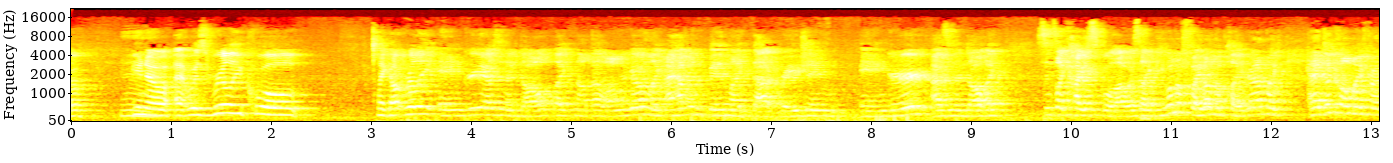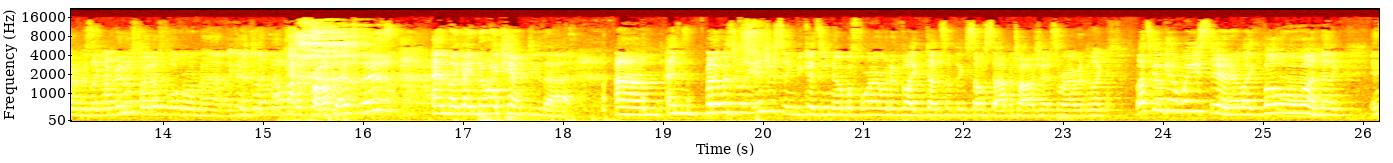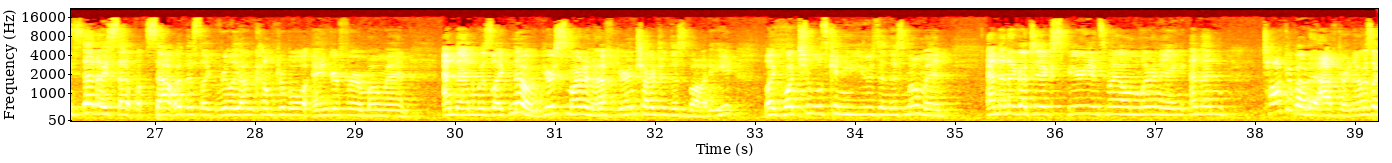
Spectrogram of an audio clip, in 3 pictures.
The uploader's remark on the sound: This episode features a fabulous panel of booze free women from our first live podcast event.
